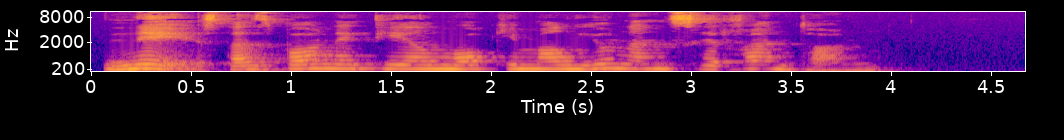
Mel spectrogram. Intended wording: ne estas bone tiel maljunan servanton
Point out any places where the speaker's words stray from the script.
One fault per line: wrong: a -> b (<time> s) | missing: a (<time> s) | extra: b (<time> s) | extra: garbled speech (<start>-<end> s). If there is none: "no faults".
extra: moki (1.8 s)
